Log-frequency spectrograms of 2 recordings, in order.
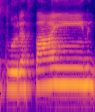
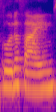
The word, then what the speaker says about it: glutathione: And there's several different ways of saying it. It's glutathione, glutathione, glutathione, right? But how I learned it was glutathione. So that's how I'm going to pronounce it.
